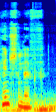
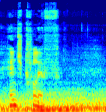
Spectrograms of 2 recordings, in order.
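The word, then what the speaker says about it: Hinchliffe: so among the pronunciations one of them is hinchliff Stadium people and and me included up until a certain time I would call it hinge cliff and there's the library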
